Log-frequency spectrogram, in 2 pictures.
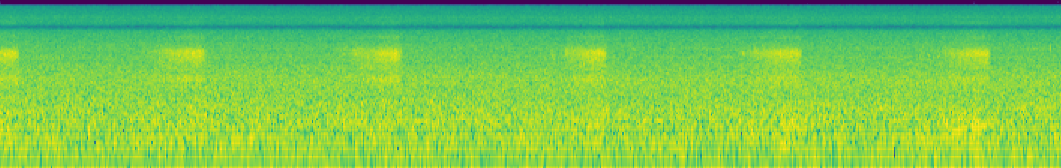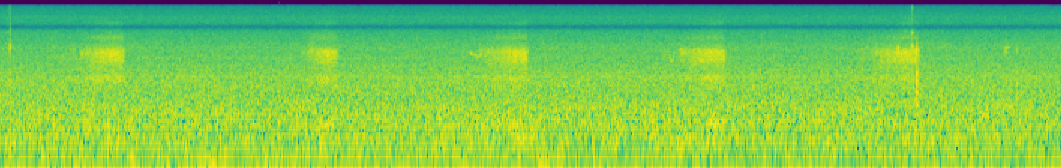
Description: my kitty was taking one of her usual naps, only this time she was snoring :) isn't she sweet?!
